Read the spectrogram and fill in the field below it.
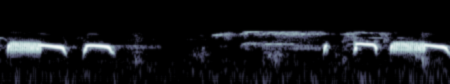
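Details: Spotted dove used as a decoy for wild doves: a long buzzy coo and a short falling note, a pause with a faint higher drawn-out sound, then three more low coos ending in a long buzzy one.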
